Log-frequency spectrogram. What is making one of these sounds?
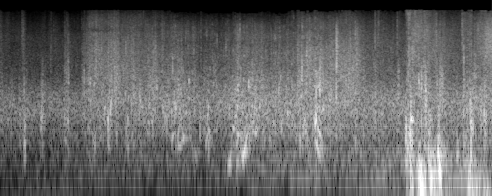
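Water splashes as someone wades through a stream.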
